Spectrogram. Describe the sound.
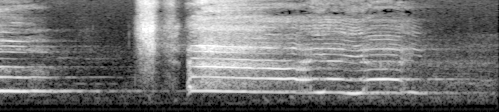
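A single voice imitates the widows wailing and weeping around Peter in a room, as told in a sermon: a wavering moan, a sharp breathy sob, then a long, drawn-out crying wail that trails off.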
